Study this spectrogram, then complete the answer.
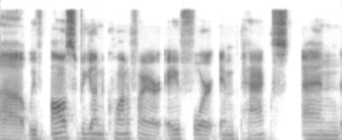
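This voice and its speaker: Against a quiet background, a man speaks at a fairly low pitch. His intonation stays fairly even. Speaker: public agency sustainability staff. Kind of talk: meeting update report. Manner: fast.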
